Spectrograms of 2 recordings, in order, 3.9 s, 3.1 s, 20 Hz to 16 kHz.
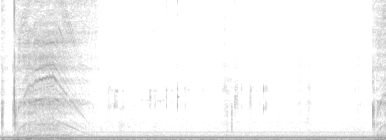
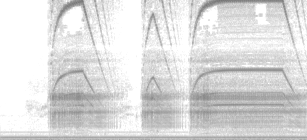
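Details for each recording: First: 2001 Toyota Sequoia at 217,000 miles that sputtered and would not start; fuel pump run on direct power from a battery charger. A faint hum, then the pump whine abruptly cuts in and holds. The pump works intermittently, then dies, on a bad connection. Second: 2001 Toyota Sequoia: new replacement fuel pump tested on direct power. Short bursts of a high, steady electric whir start and stop cleanly, running normally, unlike the old intermittent pump.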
